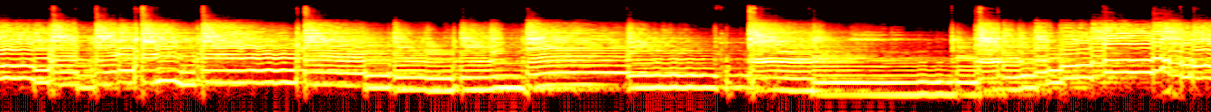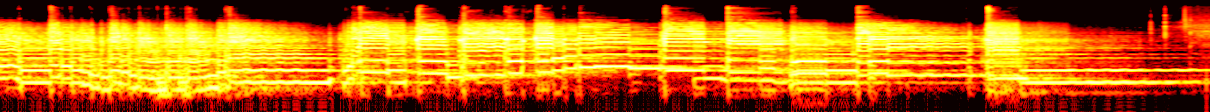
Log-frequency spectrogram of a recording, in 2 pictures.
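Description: Electric guitar (a Kiesel Delos) played through a Fractal Audio Axe-Fx III amp-modeler preset with dual delay and reverb: melodic lead lines and chords with frequent string bends and slides, ending on a held note.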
